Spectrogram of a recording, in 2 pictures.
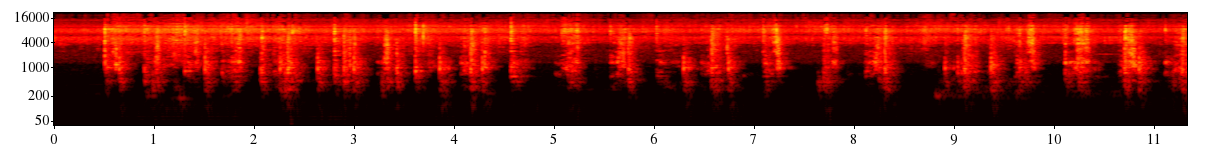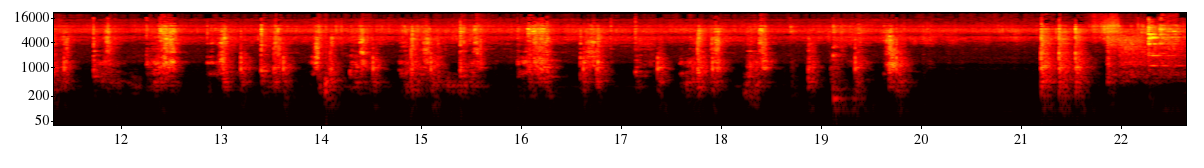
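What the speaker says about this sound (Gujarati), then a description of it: "આપણો મસાલો મસ્ત સરસ શેકાઈ ગયો છે." Masala spices are stirred and roasted in a pan, with a rhythmic run of scraping and clinking spatula strokes over a soft sizzle that goes on steadily without talk.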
